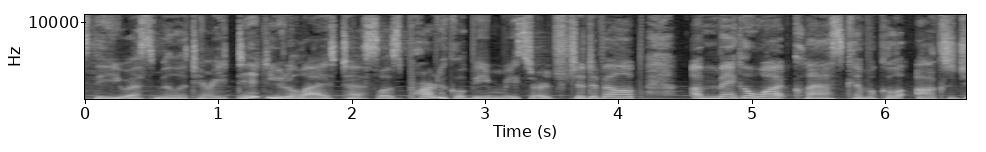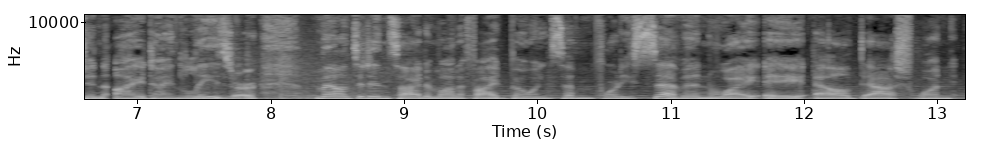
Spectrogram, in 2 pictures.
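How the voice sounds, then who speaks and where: A woman narrates a radio drama as its host. Her voice is low for a woman and swings animatedly through scripted lines, with faint music behind. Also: darkish tone.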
